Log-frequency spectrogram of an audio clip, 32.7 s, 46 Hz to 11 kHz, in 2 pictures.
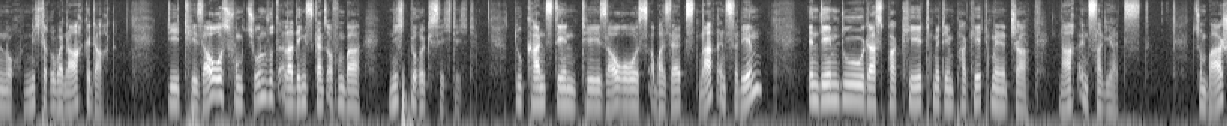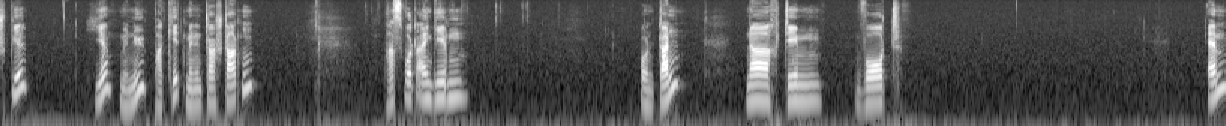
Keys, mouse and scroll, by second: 15.5 click, 18.4 click, 21.1-22.9 typing, 32.5-32.7 typing.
